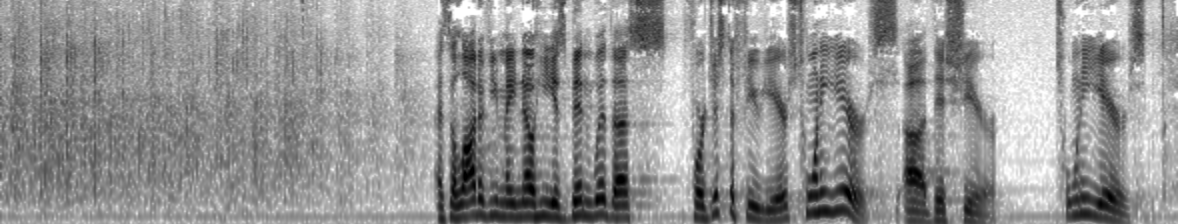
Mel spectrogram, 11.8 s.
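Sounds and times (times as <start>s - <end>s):
crowd applauding: 0.0s - 4.3s
speech: 4.4s - 10.0s, 10.6s - 11.7s.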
